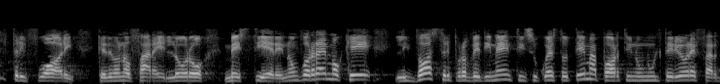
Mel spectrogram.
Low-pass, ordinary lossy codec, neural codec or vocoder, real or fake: 5.4 kHz; none; none; real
